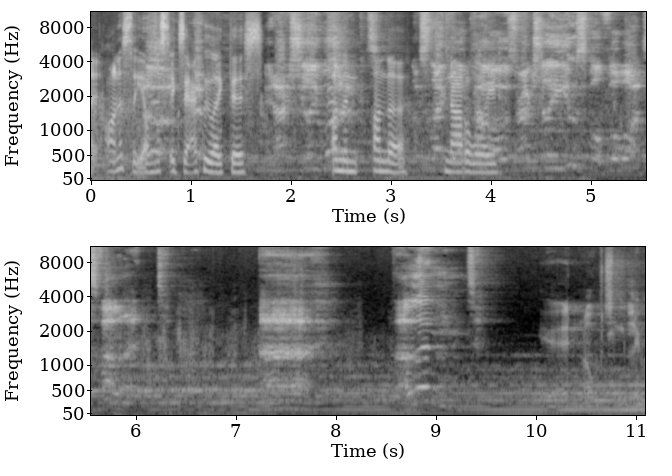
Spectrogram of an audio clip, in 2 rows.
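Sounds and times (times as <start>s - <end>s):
low musical drone: 0.0s - 11.0s
man groaning: 1.8s - 2.7s, 7.2s - 8.0s, 8.6s - 9.4s.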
